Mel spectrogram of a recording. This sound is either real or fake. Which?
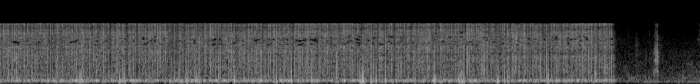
real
